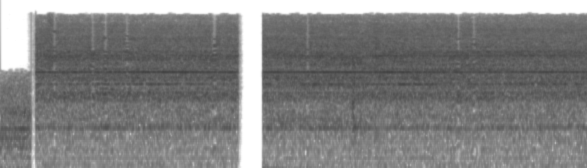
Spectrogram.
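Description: Steady noise with a faint hum, unbroken except for a brief cut to silence about two seconds in.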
